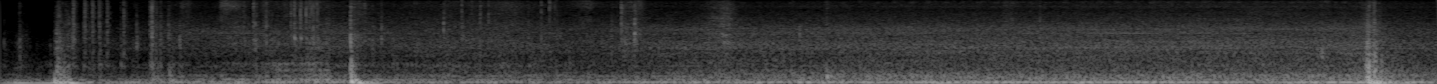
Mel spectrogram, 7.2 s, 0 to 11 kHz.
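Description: Hyundai i20 engine settling back from a rev to a steady idle, with a few sharp knocks and clunks, the loudest near the end.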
